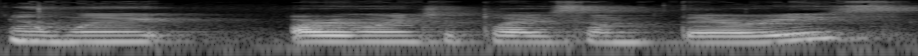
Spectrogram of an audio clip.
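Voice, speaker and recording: A woman's voice with a dark, mellow tone carries audible room echo. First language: Spanish. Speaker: social work student. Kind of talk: role-play counseling session.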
